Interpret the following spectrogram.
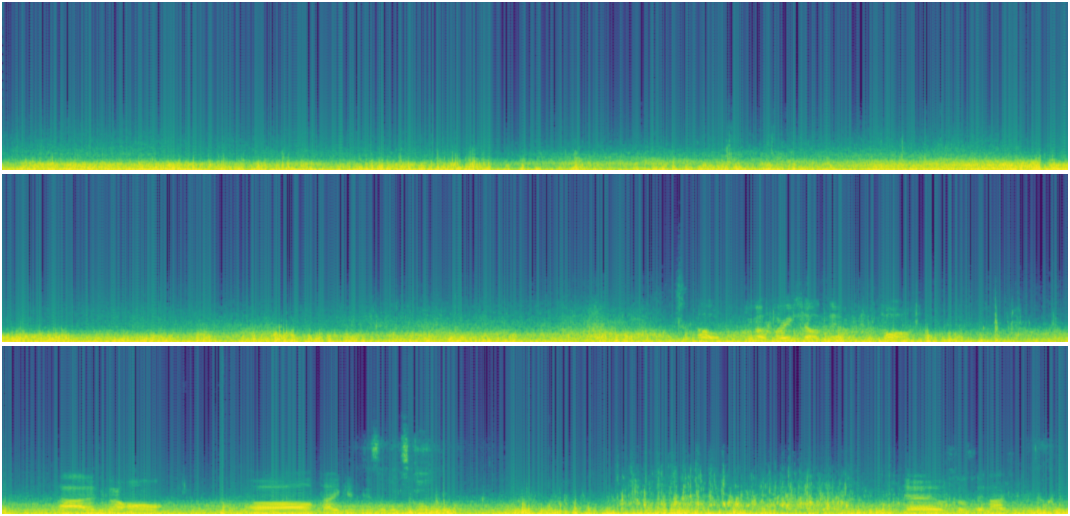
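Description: Wind buffeting the microphone over surf washing across a rocky shore platform, a steady low rumble. Brief snatches of a man's voice come through in the second half.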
